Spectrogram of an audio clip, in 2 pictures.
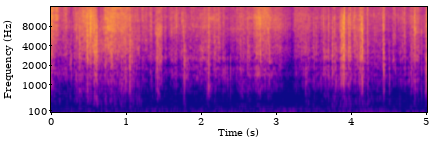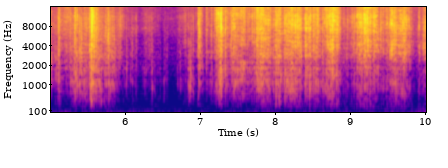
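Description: Several large, thin, light pale-green paper sheets on a dark table are crumpled and torn between the fingertips of both hands. Bright, dense crinkling and crackling fill the clip, with a sharp tearing burst midway. The rustling grows louder and busier toward the end.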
